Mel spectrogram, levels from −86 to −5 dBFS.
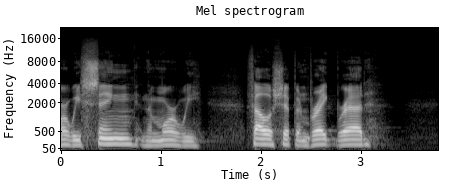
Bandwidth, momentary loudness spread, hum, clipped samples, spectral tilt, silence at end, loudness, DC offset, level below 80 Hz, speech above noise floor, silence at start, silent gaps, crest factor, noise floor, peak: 13.5 kHz; 9 LU; none; under 0.1%; -5 dB/octave; 0.65 s; -26 LUFS; under 0.1%; -68 dBFS; 42 dB; 0 s; none; 20 dB; -67 dBFS; -6 dBFS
